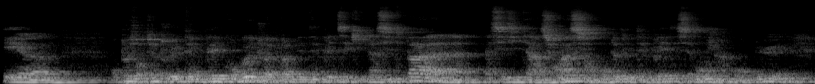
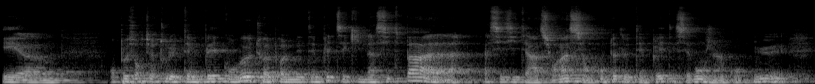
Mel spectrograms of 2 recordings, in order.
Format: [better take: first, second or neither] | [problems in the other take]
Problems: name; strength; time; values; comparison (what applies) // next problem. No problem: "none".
second | room echo; strong; dies away in 1.1 s; slight in the second // off-mic speech; far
